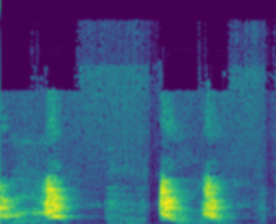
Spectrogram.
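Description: A pet dog named Hershey barks at home, three loud, close barks spaced out over a few seconds, with quieter room noise in between.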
